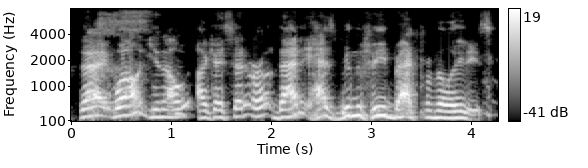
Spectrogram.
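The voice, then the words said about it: Hoarse, strained voice after losing it. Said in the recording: “I lost my voice. Hopefully, is it bearable ... I think it sounds quite sexy ... I am pretty much fucking shouting right now.”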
